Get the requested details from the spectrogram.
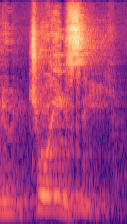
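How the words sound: It is said in a strong Long Island accent. The speaker calls it wrong.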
